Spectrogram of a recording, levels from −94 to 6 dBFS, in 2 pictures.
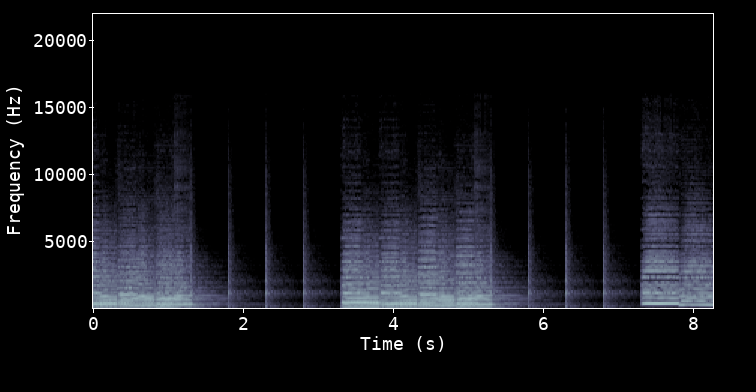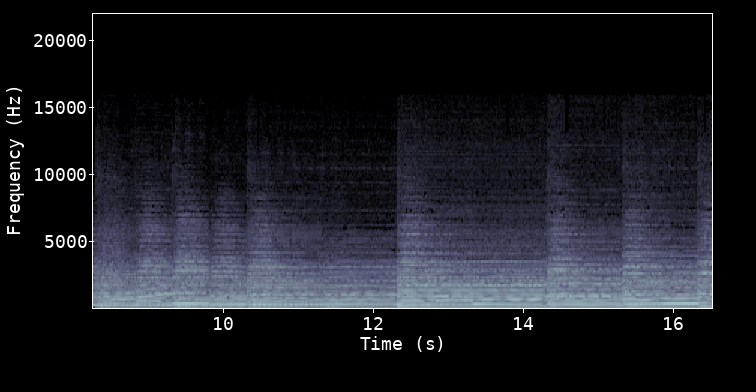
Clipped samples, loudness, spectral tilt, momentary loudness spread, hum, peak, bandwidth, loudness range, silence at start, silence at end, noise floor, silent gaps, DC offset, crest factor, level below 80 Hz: under 0.1%; -26 LUFS; -5.5 dB/octave; 5 LU; none; -10 dBFS; 12.5 kHz; 5 LU; 0 s; 0 s; -54 dBFS; none; under 0.1%; 16 dB; -52 dBFS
